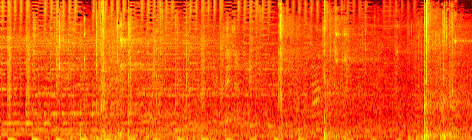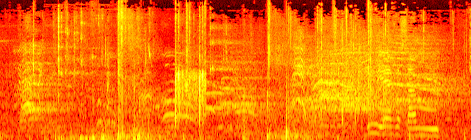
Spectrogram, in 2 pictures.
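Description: Electronic background music with a steady beat, then, about halfway in, volleyballs being struck and bouncing on the court floor, echoing in a large hall.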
